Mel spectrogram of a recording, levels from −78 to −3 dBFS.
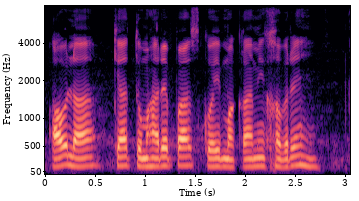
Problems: constant background noise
